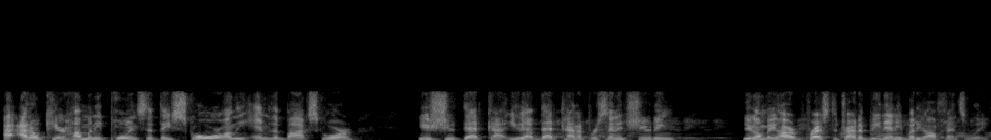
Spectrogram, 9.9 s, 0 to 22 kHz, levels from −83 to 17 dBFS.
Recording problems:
high frequencies cut off; noticeable; nothing above 8 kHz
echo of what is said; faint; from 5 s on; 290 ms later, 25 dB below the speech

